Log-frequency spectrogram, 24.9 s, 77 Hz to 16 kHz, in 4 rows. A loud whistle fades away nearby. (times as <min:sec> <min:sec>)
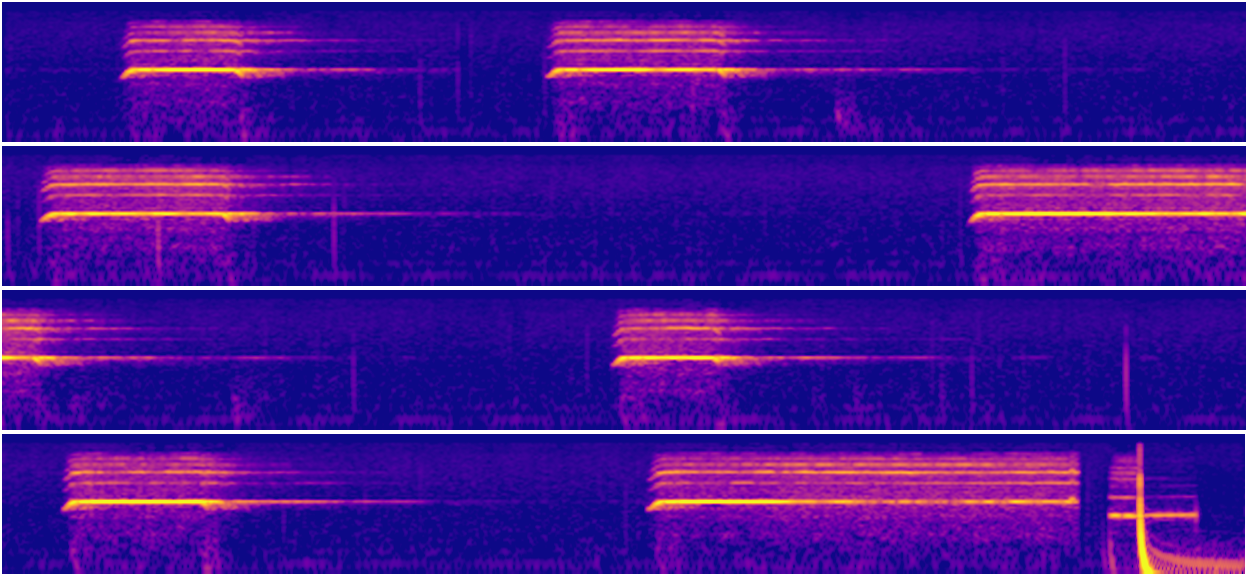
0:00.6 0:01.8, 0:02.7 0:04.0, 0:06.4 0:07.9, 0:11.0 0:13.4, 0:15.4 0:16.4, 0:19.0 0:20.2, 0:21.9 0:24.9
